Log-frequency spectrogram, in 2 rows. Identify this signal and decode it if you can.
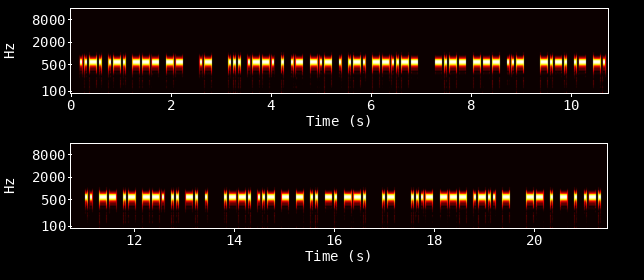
Morse code, heard as a keyed tone, about 25 wpm, 600 Hz. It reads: FROM A SPEAKER, YOU CAN IMAGINE PUTTING A VOLT METER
